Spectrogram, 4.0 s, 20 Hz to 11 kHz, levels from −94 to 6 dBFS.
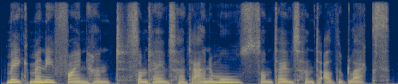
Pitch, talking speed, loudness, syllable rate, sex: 190 Hz, 165 wpm, -20 LUFS, 5.5 syllables/s, female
